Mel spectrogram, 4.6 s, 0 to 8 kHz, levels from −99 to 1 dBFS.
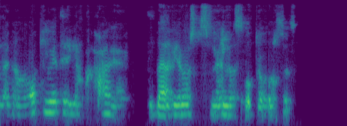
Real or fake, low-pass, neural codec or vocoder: fake; 7.2 kHz; codec, 24 kHz, 1.5 kbps, HILCodec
